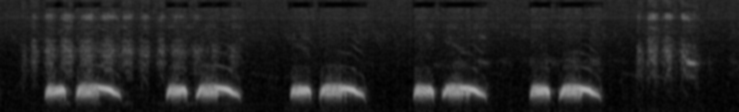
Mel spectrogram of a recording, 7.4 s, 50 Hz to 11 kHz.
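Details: In Gia Lai, Vietnam, on the 2 September holiday, a decoy spotted dove is trained while a wild bird and a female come near. Rhythmic paired coos end in a falling tail, with soft high twittering in the background.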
